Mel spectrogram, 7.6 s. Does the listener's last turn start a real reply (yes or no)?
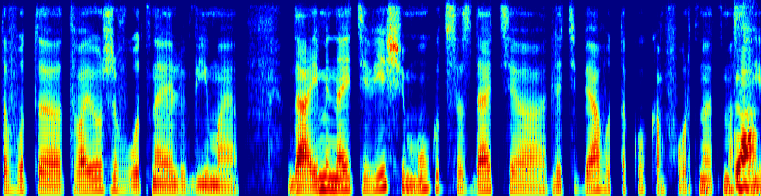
yes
